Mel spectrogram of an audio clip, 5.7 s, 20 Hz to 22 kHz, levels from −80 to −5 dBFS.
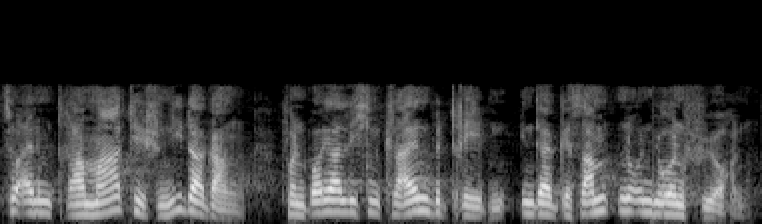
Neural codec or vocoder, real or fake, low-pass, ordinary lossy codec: vocoder, 22.05 kHz, 80 mel bands, WaveNeXt; fake; 5.4 kHz; none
